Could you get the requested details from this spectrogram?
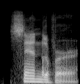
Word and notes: sandiver: American English

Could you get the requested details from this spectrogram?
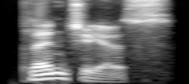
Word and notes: plenteous: British English

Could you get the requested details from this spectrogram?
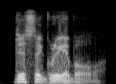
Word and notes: disagreeable: British English

